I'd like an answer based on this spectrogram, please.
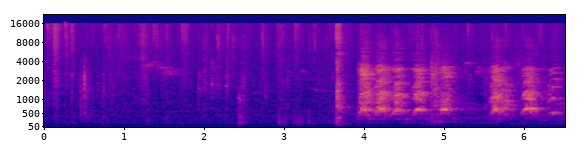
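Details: Male blue merle Border Collie puppy, four months old, giving a run of short harmonic barks and yelps in the last three seconds, after quiet clicks and soft handling noises with a person's brief urging.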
